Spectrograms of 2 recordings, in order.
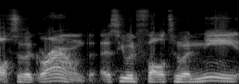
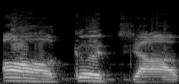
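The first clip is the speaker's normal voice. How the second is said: mock condescending, patronizing, falsely proud pat-on-the-head tone; 4 dB louder than usual. Acting out a character's look of praise: mock patronizing praise. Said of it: "Like that fucking proud parent, but it's so fucking patronizing".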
